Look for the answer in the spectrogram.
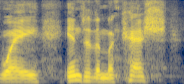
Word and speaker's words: Mokesh: M-O-K-E-S is the way it's rendered in English, but pronounced Mokesh.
